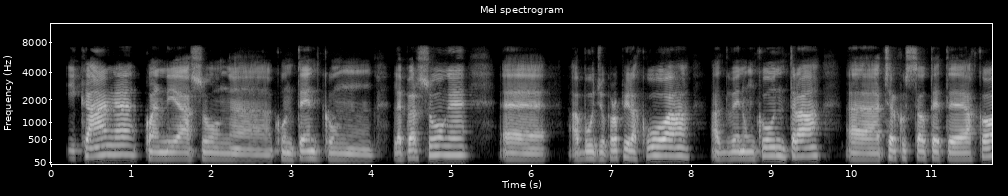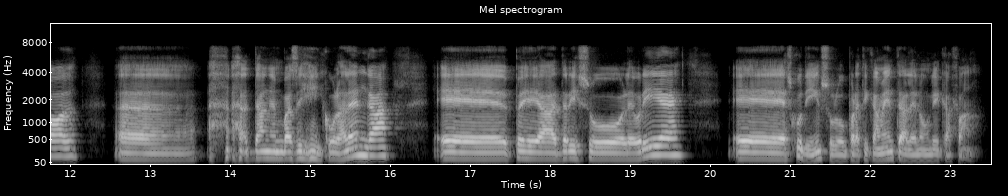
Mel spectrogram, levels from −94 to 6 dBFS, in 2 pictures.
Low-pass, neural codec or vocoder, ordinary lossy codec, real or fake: 7.2 kHz; none; none; real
